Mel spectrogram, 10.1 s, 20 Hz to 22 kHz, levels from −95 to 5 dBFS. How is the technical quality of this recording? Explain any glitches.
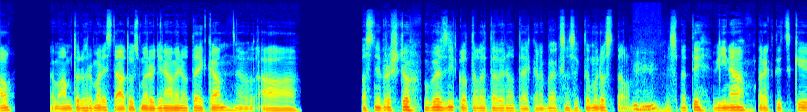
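The recording has one fault, a call bitrate drop, from 5.48 s to 8.51 s. For nearly 3 seconds the speech turns coarse and watery, with the top end dulled. The encoder was given far fewer bits and quantised the signal more roughly, shedding high frequencies. The change in sound fits a fall from about 40 kbps to 14 kbps. Unlike packet loss, there are no gaps or clicks; the degradation is continuous and then lifts.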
